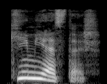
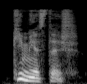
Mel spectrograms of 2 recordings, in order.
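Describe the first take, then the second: First: „Kim jesteś” much louder, high on „Kim”, then falling; insistent repeated question. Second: Said in the usual way. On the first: A narrator's reading. Older man pressing the stranger, „Kim jesteś” loud, high and insistent. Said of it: "zapytał ponownie". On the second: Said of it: "zapytał starszy".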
